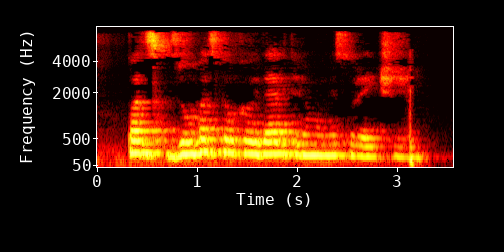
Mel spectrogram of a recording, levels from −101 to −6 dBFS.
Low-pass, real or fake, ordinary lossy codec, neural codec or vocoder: 7.2 kHz; fake; MP3, 32 kbps; codec, 16 kHz in and 24 kHz out, 1 kbps, XY-Tokenizer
